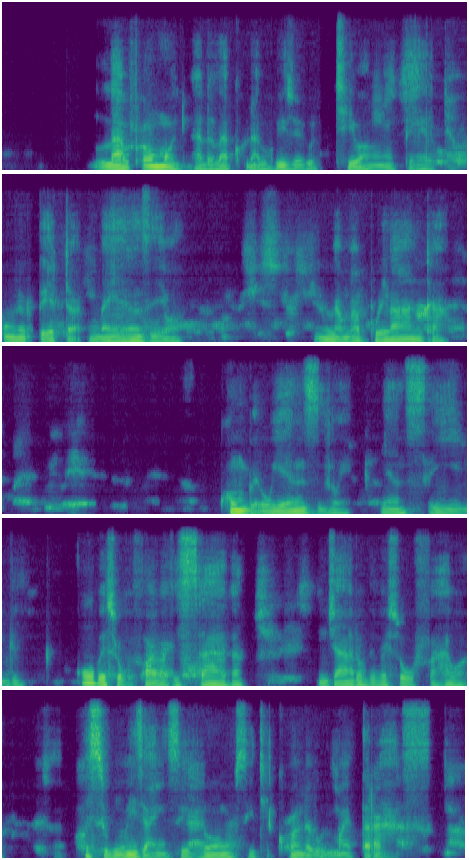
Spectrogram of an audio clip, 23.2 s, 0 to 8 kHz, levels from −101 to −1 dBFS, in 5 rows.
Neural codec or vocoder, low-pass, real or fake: codec, 16 kHz, 0.8 kbps, ZipCodec; 7.2 kHz; fake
